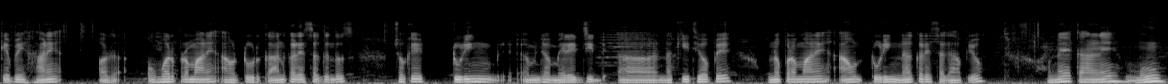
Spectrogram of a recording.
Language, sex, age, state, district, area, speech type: Sindhi, male, 30-45, Gujarat, Junagadh, rural, spontaneous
